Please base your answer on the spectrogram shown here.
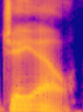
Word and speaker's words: Jafel: In that brief moment of hesitation, Ariella actually feels the protective warmth of Jafel, pronounced JL, pressed right beneath her sternum.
